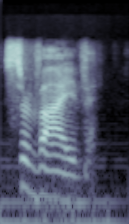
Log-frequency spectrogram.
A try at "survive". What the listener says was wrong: Oh, the last V was good. The first V was a B. So instead of survive, it's V. Survive.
